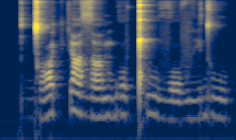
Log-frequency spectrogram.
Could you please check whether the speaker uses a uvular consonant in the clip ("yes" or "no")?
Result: no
